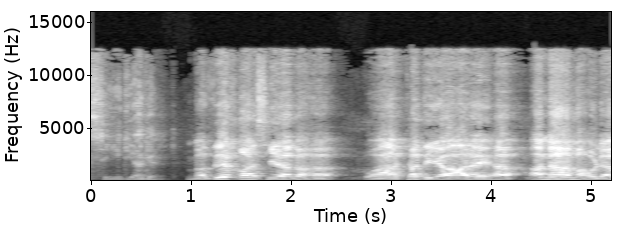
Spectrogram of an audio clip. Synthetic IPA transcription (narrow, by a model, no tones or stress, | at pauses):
sajːɪd̪ʔaɡab̪maðɪqasɪjaːdaɦaː | waʕt̪ad̪ɪjaʕalajɦaːʔamaːmahʊlʔa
